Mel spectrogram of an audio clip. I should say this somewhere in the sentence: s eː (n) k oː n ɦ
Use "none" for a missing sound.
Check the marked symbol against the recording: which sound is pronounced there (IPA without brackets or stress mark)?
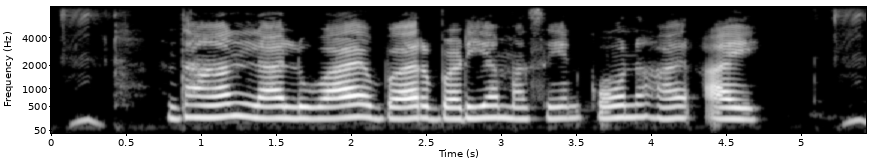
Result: n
